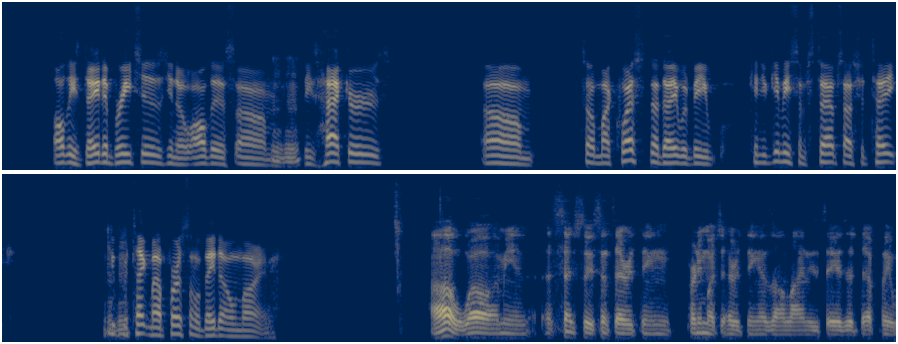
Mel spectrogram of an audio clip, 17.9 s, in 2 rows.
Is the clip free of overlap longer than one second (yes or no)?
yes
